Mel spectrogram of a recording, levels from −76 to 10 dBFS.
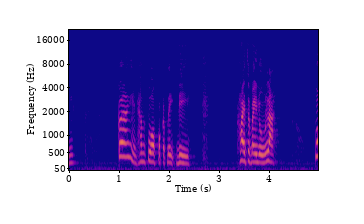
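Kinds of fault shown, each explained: Loose connector crackle: a worn or dirty contact somewhere in the signal chain briefly lost and regained its connection, so the audio path was interrupted and restored in rapid succession, and any DC sitting on the line turned each break into a pop. In this speech clip it is a single short scratchy burst at about 1.43 s, lasting only around a hundredth of a second.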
